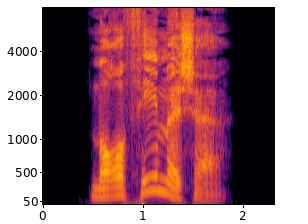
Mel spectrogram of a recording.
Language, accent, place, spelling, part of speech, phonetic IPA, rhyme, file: German, Germany, Berlin, morphemischer, adjective, [mɔʁˈfeːmɪʃɐ], -eːmɪʃɐ, De-morphemischer.ogg
- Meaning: inflection of morphemisch: 1. strong/mixed nominative masculine singular 2. strong genitive/dative feminine singular 3. strong genitive plural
